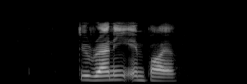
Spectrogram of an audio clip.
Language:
English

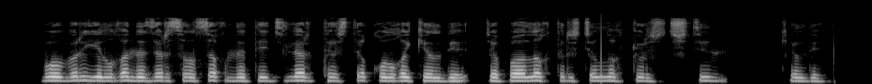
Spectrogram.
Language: Uyghur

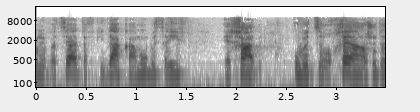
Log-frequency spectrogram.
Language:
Hebrew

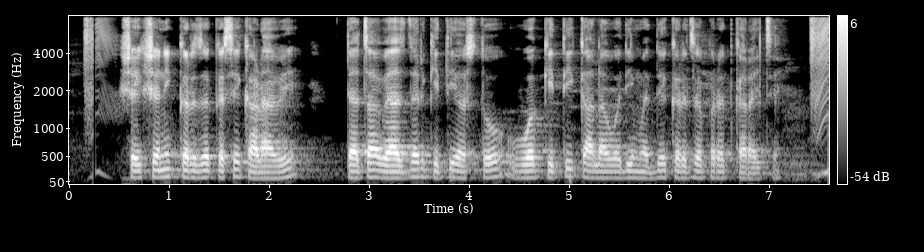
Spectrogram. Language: Marathi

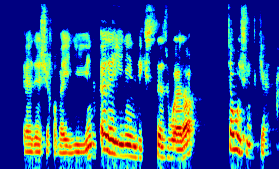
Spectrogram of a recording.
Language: Kabyle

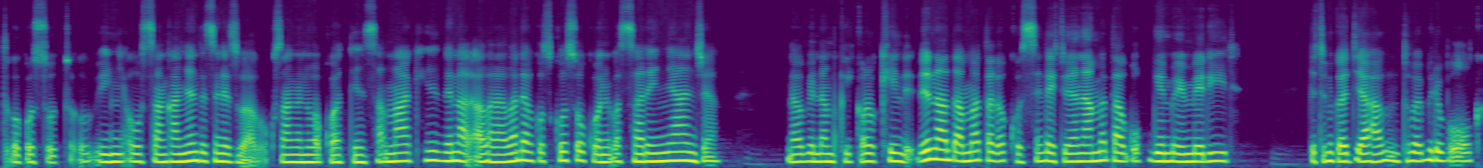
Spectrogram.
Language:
Tooro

